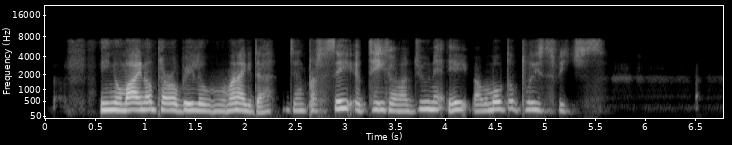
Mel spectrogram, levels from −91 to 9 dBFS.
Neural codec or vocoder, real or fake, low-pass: codec, 16 kHz in and 24 kHz out, 0.4 kbps, LongCat-Audio-Codec, four codebook decoder; fake; 7.2 kHz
